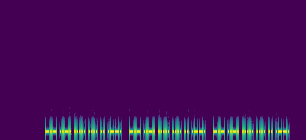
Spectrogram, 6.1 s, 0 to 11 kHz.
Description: Morse code, heard as a keyed tone, about 50 wpm, 700 Hz. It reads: KF5HIP KF5HIP KF5HIP
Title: USA Call Signs Repeated 3x 50wpm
